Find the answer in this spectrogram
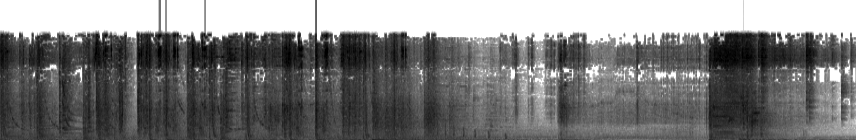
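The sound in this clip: Gunfire aimed at a hostile robot: dense, rapid shots pour out in a loud sustained barrage, thin out briefly, then a sharp, heavy burst hits near the end.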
